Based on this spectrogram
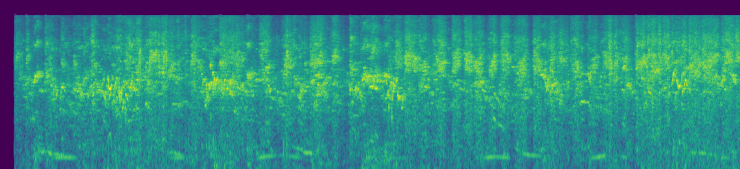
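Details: Colorful lovebirds kept together in a cage, chirping as a flock: a dense, unbroken wash of shrill, high twittering chirps that overlap throughout. Short, faint low hooting notes recur every second or two beneath the chatter.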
